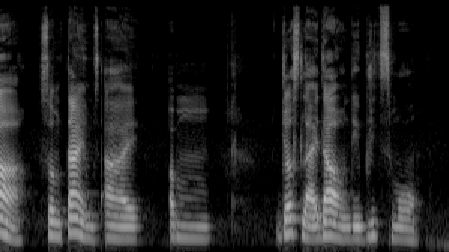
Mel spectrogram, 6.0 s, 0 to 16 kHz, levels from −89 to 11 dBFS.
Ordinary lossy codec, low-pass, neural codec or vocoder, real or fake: none; 14.4 kHz; none; real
